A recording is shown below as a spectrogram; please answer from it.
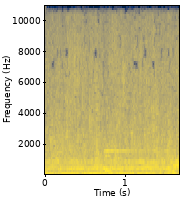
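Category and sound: nature, rain falling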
